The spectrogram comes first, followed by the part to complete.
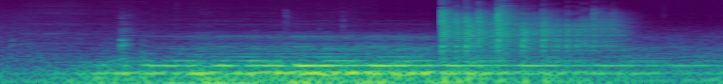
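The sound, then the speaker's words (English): Dice clatter across a hard tabletop for an intelligence roll, a quick burst of rattling clicks lasting under a second over a steady low hum, after a couple of faint earlier taps. “Um, give me a give me an intelligence roll.”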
